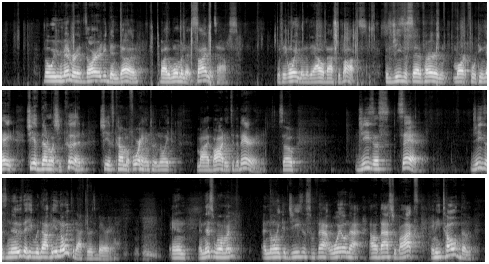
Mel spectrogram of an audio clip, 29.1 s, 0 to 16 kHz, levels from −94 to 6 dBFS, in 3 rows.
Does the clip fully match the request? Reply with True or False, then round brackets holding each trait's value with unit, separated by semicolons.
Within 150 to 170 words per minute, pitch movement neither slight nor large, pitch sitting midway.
True (155 wpm; 3.1 semitones; 150 Hz)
